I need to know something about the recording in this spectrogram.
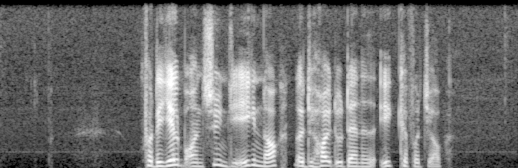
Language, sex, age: Danish, female, 36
